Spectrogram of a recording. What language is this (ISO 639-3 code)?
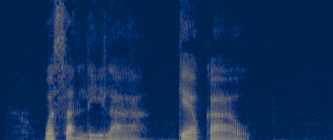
tha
